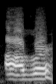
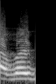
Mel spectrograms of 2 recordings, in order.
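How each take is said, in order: First: The first vowel is long. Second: The first vowel is short. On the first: The speaker calls it right. "आवर house" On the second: The speaker calls it wrong. "कई लोग अवर बोलते हैं, अवर भी नहीं है"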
